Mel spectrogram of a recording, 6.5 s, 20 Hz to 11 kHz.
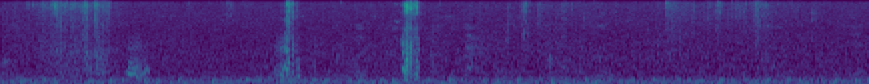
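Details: Sneezing rabbit on Okunoshima (Usagishima), an island of over 900 rabbits in the Seto Inland Sea, Hiroshima Prefecture, Japan: two quick hissing bursts about a second apart, with fainter puffs before, against constant low outdoor rumble.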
